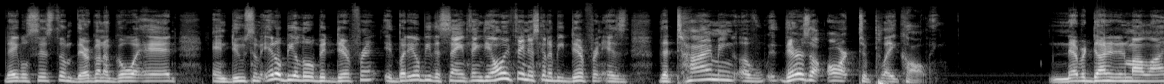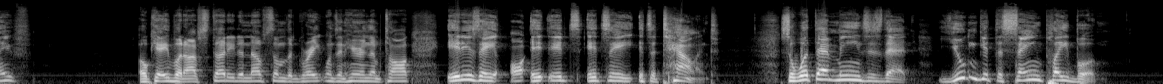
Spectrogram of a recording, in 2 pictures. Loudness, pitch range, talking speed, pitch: -15 LUFS, 145-180 Hz, 210 wpm, 160 Hz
